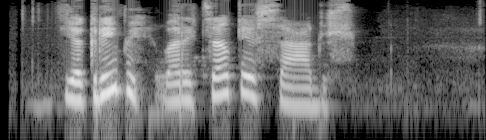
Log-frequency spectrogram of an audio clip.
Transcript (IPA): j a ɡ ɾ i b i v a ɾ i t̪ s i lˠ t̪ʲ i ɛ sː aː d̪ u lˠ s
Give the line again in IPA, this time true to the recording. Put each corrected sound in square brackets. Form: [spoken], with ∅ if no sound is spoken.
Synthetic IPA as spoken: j a ɡ ɾ i b i v a ɾ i t̪ s [ɛ] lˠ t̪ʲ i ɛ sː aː d̪ u [∅] s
